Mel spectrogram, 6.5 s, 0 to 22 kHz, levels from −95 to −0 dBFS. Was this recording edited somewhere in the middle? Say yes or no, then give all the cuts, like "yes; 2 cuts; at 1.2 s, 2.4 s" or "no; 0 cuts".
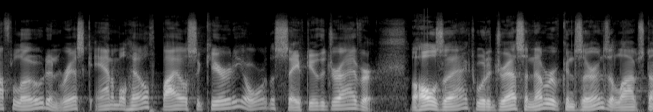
yes; 1 cut; at 4.0 s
